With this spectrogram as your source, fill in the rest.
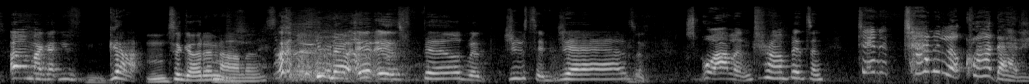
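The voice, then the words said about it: Exaggerated bad New Orleans accent. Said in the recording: “my go-to now for the bad New Orleans accent is that character that Heidi Gardner does occasionally on SNL”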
